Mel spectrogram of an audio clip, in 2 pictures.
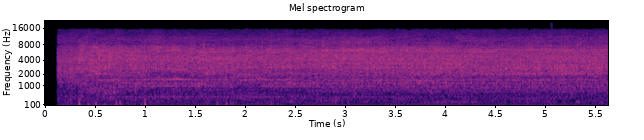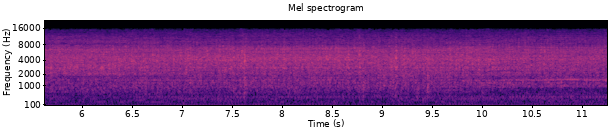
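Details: MG MGF petrol engine idling steadily with a knocking noise running through the idle.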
